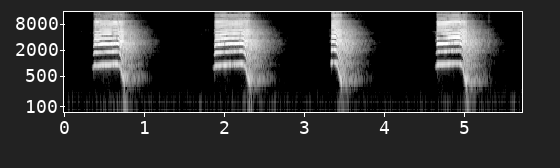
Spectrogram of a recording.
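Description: A person imitates a roe deer doe's mating call, the 'Pierlaut' used to lure bucks: four separate bright, reedy, harmonic calls, each held briefly and then dropping off in a quick downward glide, with short silences between.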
